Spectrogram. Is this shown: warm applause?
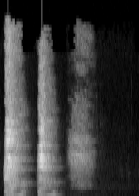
no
